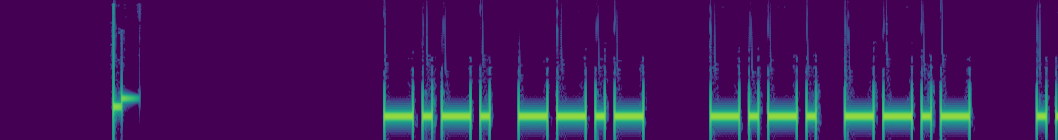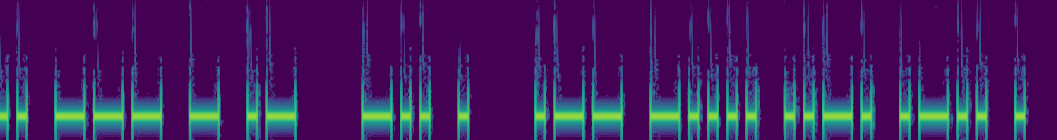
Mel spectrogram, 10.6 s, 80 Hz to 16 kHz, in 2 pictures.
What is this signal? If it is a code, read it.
Morse code, heard as a keyed tone, about 25 wpm, 700 Hz. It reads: CQ CQ SOTA DE W6FLE
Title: Common QSO Phrases Encore 25wpm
